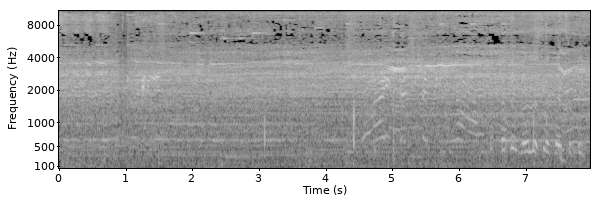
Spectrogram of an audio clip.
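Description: A small electric toy car hums as it drives over a hard court.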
